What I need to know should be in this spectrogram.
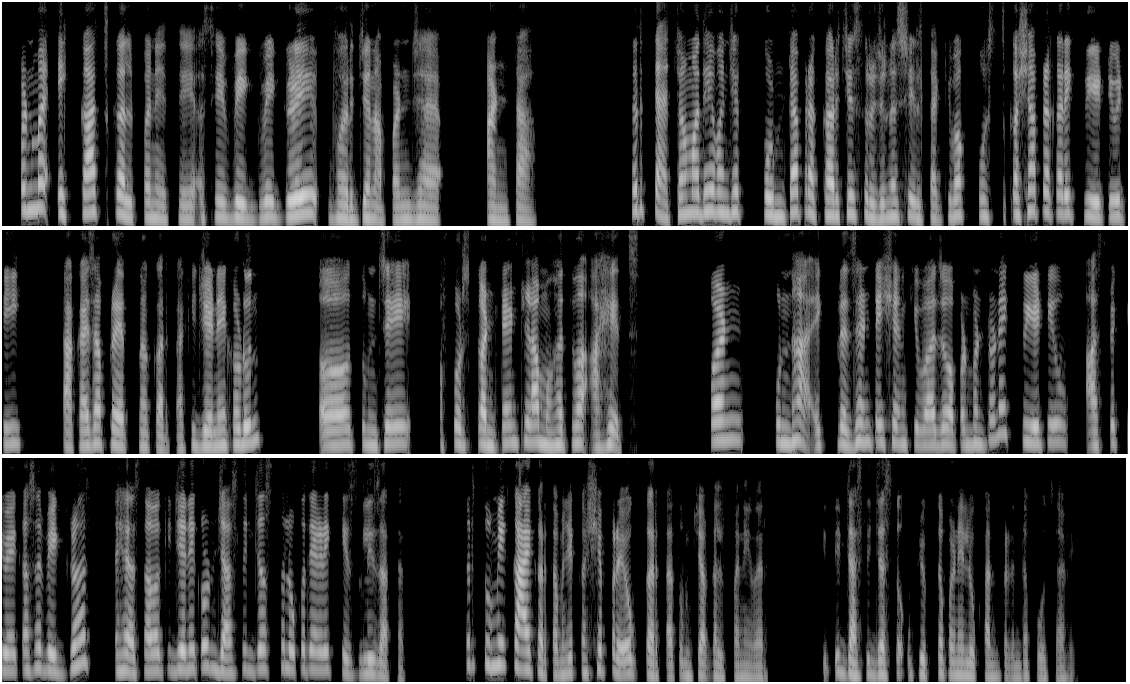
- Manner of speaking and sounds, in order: in English: "वर्जन"; in English: "क्रिएटिव्हिटी"; in English: "ऑफ कोर्स"; in English: "प्रेझेंटेशन"; in English: "क्रिएटिव्ह आस्पेक्ट"
- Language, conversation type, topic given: Marathi, podcast, सोशल मीडियामुळे तुमचा सर्जनशील प्रवास कसा बदलला?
